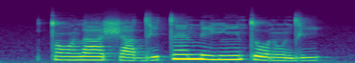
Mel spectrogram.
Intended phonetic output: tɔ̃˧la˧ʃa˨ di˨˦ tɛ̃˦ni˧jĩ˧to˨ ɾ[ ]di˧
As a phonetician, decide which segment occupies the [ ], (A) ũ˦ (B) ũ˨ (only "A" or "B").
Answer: B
